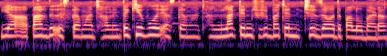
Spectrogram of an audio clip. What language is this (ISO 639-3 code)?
kas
